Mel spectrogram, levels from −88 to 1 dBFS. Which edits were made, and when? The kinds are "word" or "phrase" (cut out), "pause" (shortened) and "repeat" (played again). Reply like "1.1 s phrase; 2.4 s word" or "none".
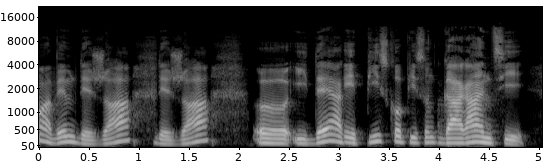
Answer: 1.1 s repeat; 3.0 s word; 4.0 s word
